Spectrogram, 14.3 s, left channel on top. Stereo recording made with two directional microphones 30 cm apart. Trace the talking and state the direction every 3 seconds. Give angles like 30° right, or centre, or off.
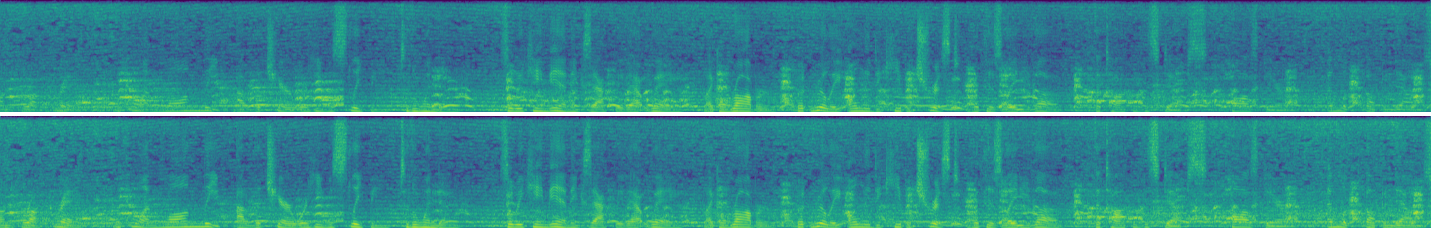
40° right, 20° right, centre, 30° right, 50° right.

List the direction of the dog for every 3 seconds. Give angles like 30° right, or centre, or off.
20° left, 50° left, 40° left, centre, 20° right.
